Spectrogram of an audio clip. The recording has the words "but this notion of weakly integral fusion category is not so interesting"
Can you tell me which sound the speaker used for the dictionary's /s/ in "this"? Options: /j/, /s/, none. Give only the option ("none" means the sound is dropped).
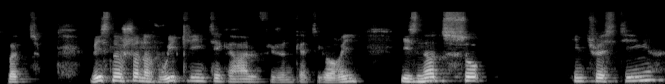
/s/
